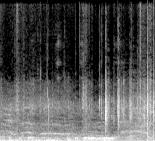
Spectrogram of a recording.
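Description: A Madrasi pigeon coos softly in low, murmuring phrases against a background of other birds chirping and a busy outdoor din.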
